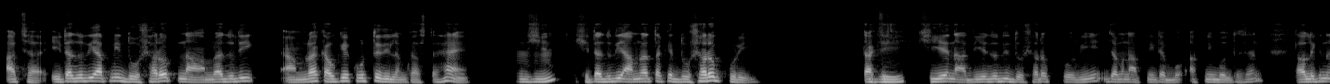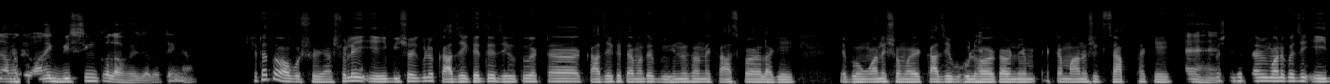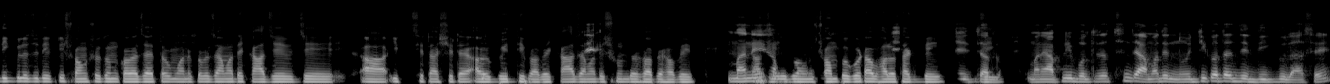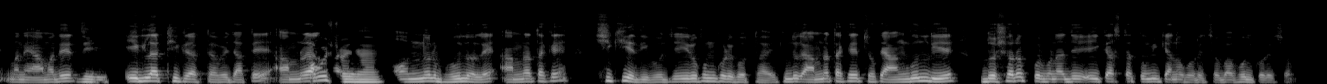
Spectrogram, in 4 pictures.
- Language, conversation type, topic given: Bengali, unstructured, কাজে ভুল হলে দোষারোপ করা হলে আপনার কেমন লাগে?
- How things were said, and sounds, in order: static; distorted speech; unintelligible speech; "নৈতিকতার" said as "নইজ্জিকতার"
